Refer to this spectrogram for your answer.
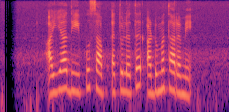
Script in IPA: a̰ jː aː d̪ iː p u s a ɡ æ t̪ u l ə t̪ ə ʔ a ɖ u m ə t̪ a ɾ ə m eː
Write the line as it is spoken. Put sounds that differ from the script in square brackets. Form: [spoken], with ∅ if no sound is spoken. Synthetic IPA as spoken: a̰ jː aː d̪ iː p u s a [b] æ t̪ u l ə t̪ ə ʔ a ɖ u m ə t̪ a ɾ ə m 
